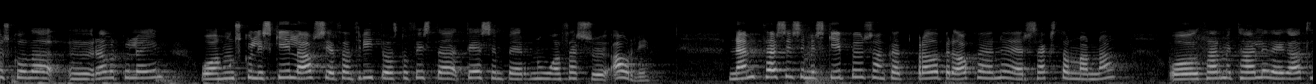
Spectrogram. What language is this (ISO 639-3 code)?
isl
